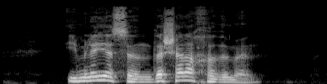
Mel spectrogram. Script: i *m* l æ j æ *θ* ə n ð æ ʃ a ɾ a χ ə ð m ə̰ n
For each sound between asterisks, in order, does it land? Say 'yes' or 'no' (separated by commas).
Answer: yes, no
